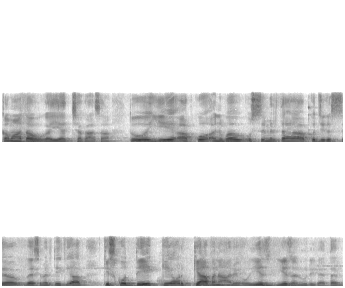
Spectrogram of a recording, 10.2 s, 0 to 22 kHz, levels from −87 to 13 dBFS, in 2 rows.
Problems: constant background noise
